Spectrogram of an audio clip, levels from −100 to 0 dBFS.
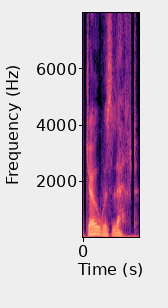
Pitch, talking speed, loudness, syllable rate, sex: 100 Hz, 165 wpm, -19 LUFS, 3.0 syllables/s, male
